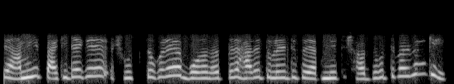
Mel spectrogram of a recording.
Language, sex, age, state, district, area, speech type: Bengali, female, 30-45, West Bengal, Dakshin Dinajpur, urban, conversation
